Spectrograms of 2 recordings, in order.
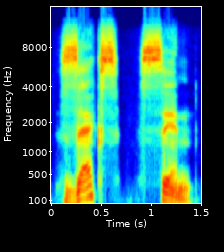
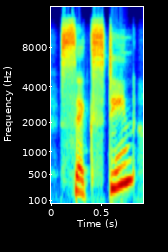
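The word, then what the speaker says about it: sechzehn: तो यह बन जाता है जैक्सिन। अच्छा एस ड्रॉप हो गया। जैक्सिन मेक सेंस बोलने में ज्यादा स्मूद है।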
